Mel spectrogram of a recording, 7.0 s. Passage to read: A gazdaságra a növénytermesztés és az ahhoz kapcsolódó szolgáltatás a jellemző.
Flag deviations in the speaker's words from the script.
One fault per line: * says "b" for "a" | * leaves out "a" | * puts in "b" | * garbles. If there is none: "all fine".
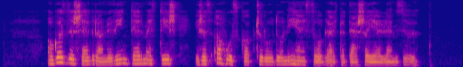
* puts in "néhány"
